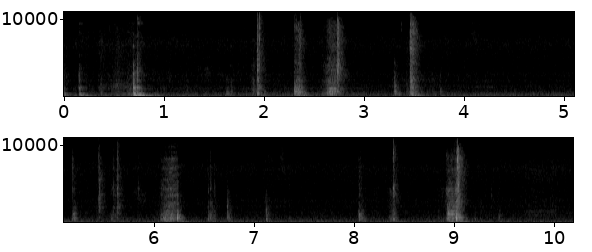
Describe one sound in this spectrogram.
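Metal cable plugs click and scrape as they are pushed into sockets.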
